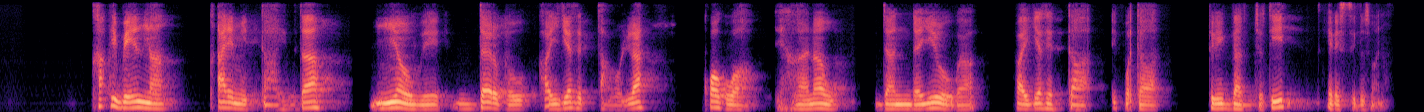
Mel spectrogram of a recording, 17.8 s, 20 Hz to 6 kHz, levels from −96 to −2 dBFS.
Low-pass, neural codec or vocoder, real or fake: 5.4 kHz; codec, 16 kHz, 0.5 kbps, FunCodec, trained on Chinese and English, 25 frames a second; fake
